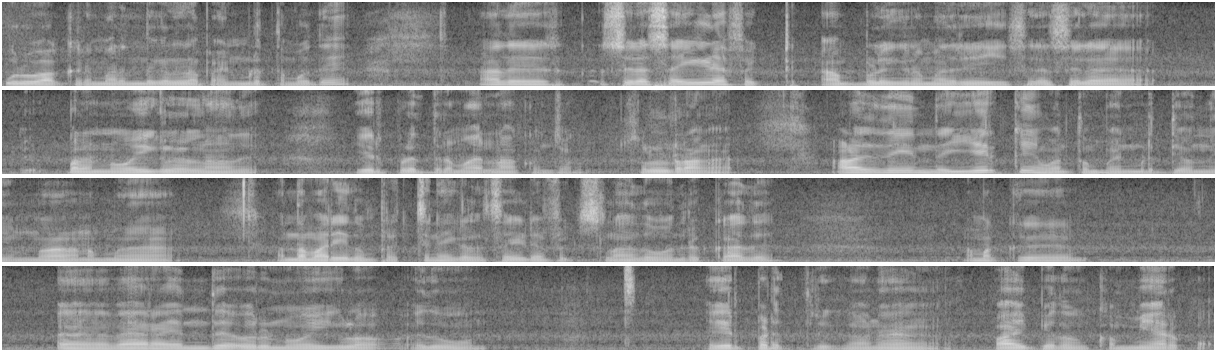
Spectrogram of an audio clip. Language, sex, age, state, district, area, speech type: Tamil, male, 18-30, Tamil Nadu, Nagapattinam, rural, spontaneous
